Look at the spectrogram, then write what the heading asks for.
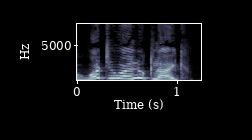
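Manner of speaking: high, loud bear call; Pooh shouting down. A narrator's reading. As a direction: call the question down from a height. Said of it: "shouted Winnie the Pooh down to you".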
